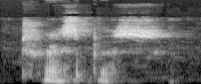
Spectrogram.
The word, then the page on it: trespass: British English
